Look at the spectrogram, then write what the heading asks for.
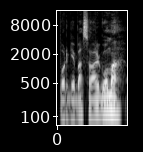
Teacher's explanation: Otra vez la s se pierde.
